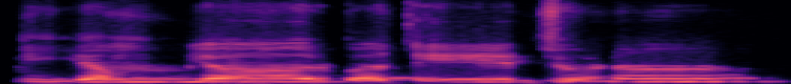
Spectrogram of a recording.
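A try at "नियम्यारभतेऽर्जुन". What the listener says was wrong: Niyamyara. Ra is full there. Niyamyarabhaterjuna.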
